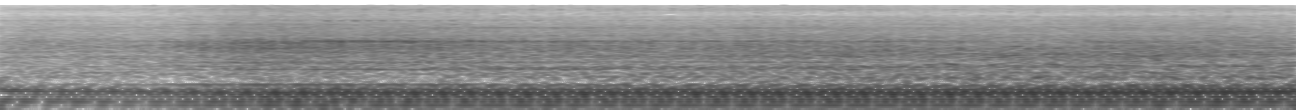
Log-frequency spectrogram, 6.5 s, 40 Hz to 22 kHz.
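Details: 2006 Pontiac Grand Prix base model after a top swap with rebuilt heads (all six exhaust valve seals replaced) and all six plugs now NGK TR55 iridium, including a replacement for one that broke: the engine catches and settles into an even, steady idle with no stumble, sounding better and healthy.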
